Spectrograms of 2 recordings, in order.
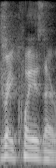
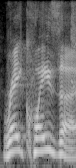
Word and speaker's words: Rayquaza: that's a problem because Ray and Quay are now both stressed. That's why we all say that's why we all said Rayquaza up until we watch the anime. Um, Rayquaza is not natural.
